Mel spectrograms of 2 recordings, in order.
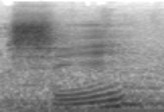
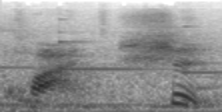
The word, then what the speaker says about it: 款式: 新 Oh, that's a good try. 新衣 means new clothes. Actually, we say 款式.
